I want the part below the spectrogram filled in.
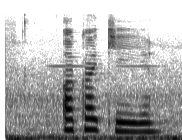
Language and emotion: Russian, neutral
